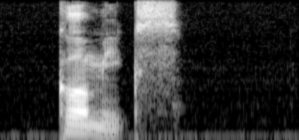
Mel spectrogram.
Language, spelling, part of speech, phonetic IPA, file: Polish, komiks, noun, [ˈkɔ̃mʲiks], Pl-komiks.ogg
